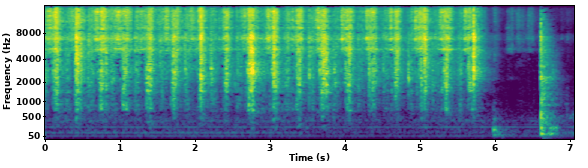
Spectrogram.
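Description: Hand-twisted pepper grinder grinding peppercorns over a pan: a quick run of crunchy clicks for about six seconds that then stops, followed by a single loud knock near the end.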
